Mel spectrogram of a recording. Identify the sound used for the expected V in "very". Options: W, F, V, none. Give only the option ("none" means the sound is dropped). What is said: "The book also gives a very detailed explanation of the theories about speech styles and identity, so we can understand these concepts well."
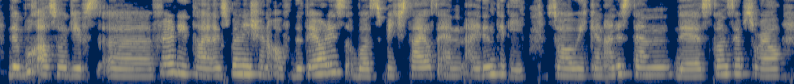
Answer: F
